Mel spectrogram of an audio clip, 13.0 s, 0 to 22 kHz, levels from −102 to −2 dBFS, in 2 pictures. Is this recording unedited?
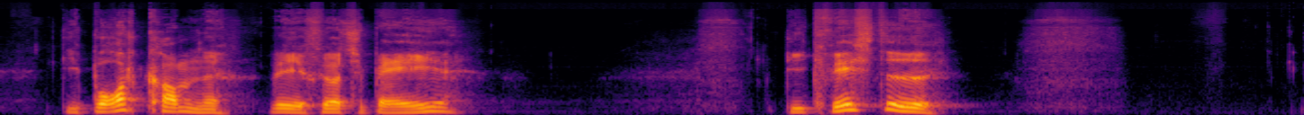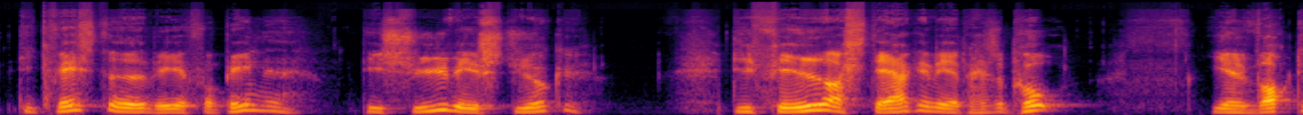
yes; 0 cuts

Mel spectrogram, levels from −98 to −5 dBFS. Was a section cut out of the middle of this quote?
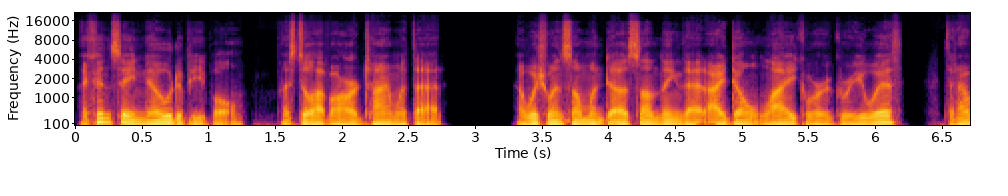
no; 0 cuts

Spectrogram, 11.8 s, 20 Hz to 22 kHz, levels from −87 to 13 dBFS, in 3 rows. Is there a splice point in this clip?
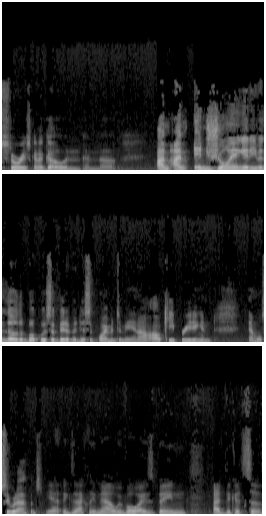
no; 0 cuts

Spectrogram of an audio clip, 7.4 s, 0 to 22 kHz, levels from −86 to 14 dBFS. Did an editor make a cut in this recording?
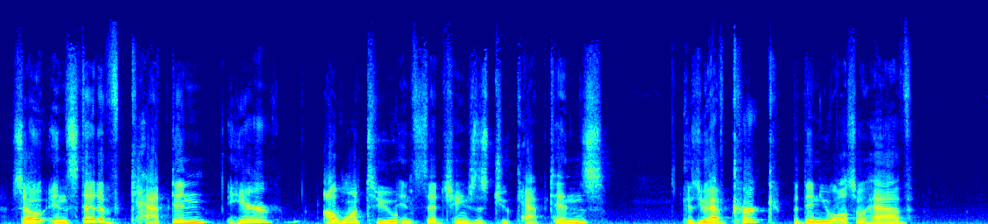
yes; 2 cuts; at 1.6 s, 3.0 s

